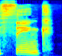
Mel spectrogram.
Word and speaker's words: think: Can you say think? Think. Think. No, wait. Think. You're close. Here's the trick. Put your tongue between your teeth.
